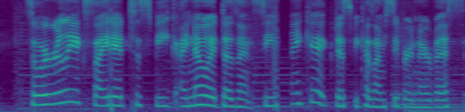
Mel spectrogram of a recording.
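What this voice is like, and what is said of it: Congested, stuffy-sounding voice. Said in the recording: “I caught a cold, so I might be a little snotty. You can hear it in my voice.”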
